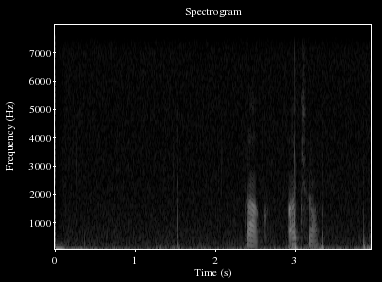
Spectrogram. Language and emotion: Russian, neutral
